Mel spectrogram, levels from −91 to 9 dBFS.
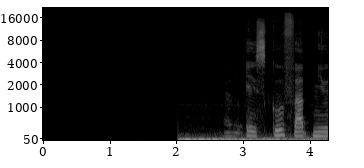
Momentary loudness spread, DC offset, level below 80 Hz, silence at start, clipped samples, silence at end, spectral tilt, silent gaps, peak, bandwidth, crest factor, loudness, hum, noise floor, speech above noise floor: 20 LU; under 0.1%; -58 dBFS; 0 s; under 0.1%; 0 s; -4.5 dB/octave; none; -30 dBFS; 19 kHz; 16 dB; -47 LUFS; none; -83 dBFS; 39 dB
